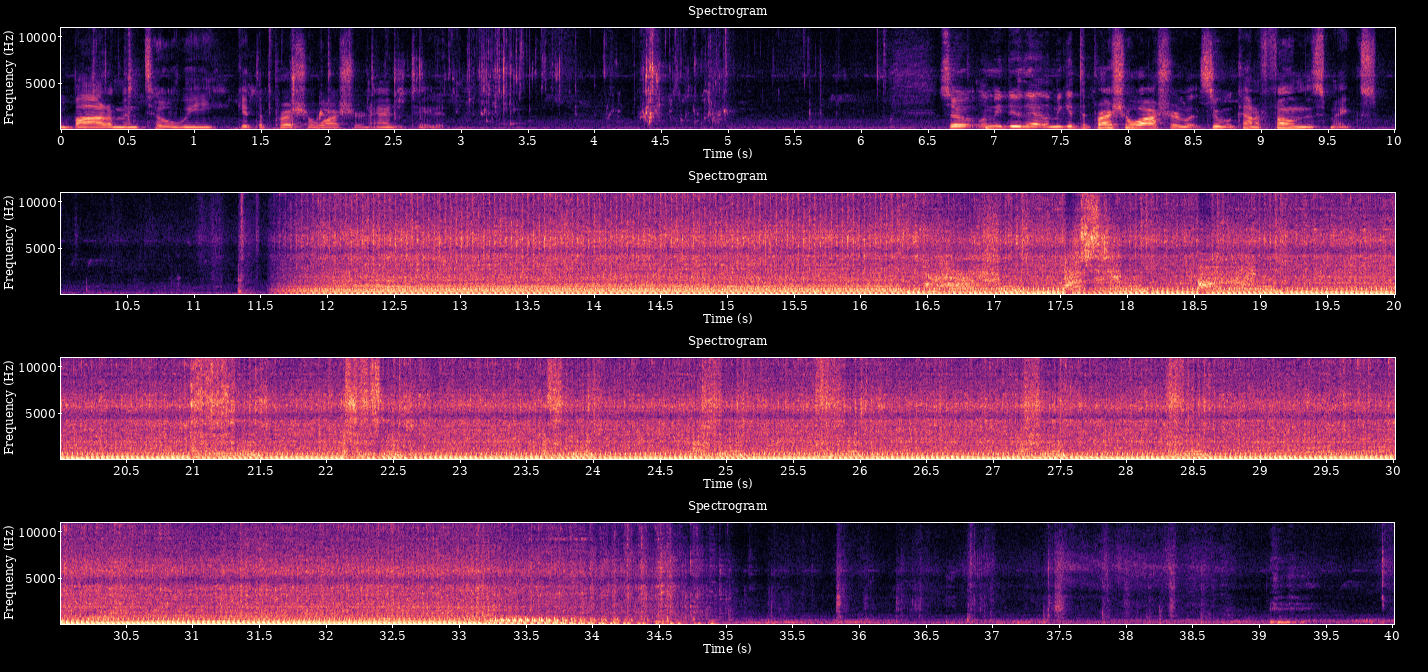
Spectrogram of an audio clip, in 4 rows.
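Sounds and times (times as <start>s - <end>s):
pressure washer spraying: 11.6s - 33.1s
motor winding down: 11.6s - 35.1s.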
